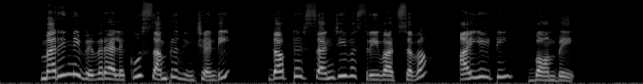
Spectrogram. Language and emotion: Telugu, neutral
